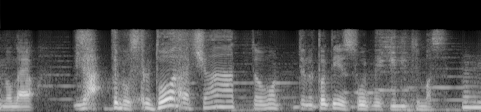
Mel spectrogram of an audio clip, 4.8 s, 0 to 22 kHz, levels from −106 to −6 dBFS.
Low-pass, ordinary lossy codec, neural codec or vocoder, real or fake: 7.2 kHz; none; codec, 16 kHz, 0.5 kbps, X-Codec, HuBERT features, trained on general audio; fake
